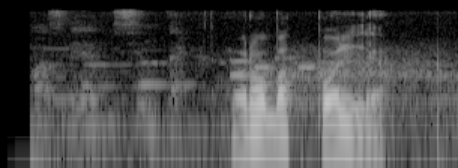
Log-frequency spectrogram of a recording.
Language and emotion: Russian, neutral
